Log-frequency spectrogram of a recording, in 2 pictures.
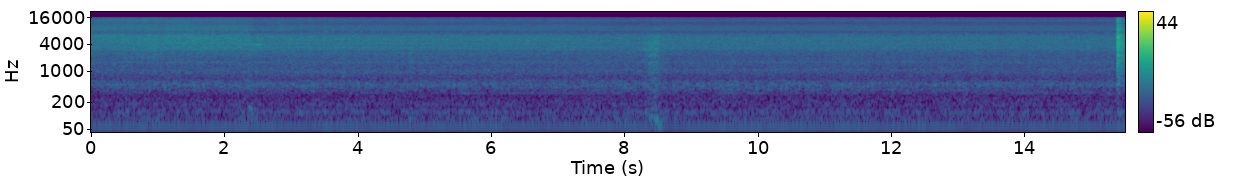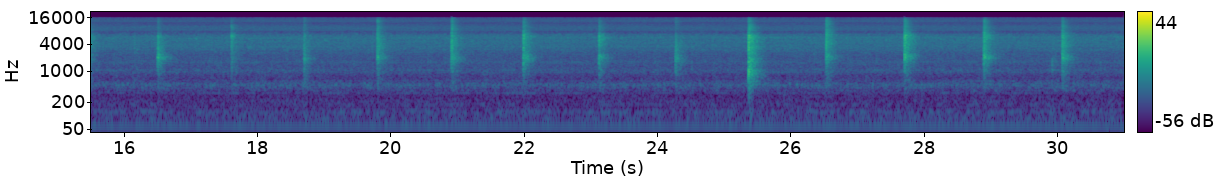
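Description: Finger snaps in a slow, even beat of about one a second, starting about halfway through, over a faint steady hiss.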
